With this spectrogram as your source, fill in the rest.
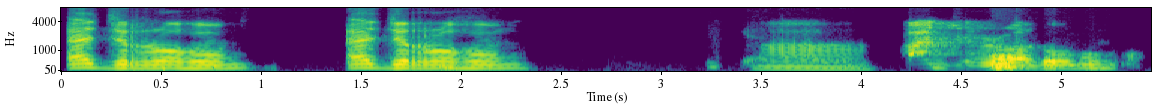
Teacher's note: Suara tertahan, nafas tertahan. Dan bunyi dia melantun. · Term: huruf melantun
